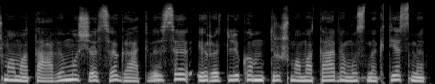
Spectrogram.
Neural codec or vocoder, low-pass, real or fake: none; 19.8 kHz; real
